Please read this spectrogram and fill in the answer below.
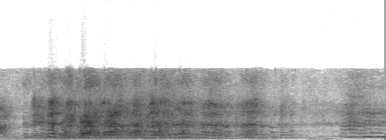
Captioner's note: laughter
